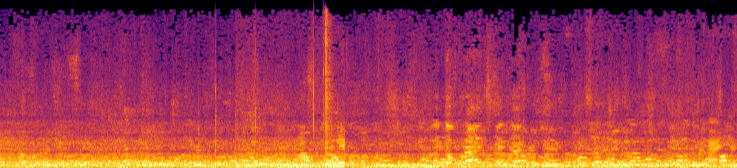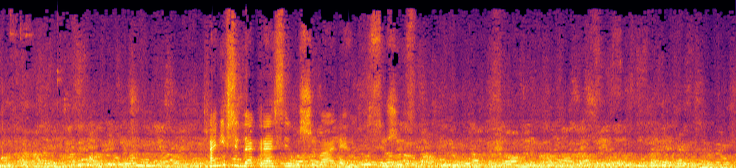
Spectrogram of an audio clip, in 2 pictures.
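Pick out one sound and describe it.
A crowd of men and women chatters all around in a large echoing hall.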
